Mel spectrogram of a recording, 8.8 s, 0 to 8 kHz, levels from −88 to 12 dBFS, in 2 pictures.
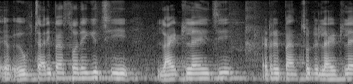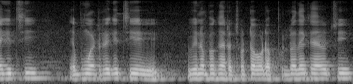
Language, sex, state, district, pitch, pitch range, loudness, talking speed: Odia, male, Odisha, Nuapada, 130 Hz, 125-135 Hz, -15 LUFS, 120 wpm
